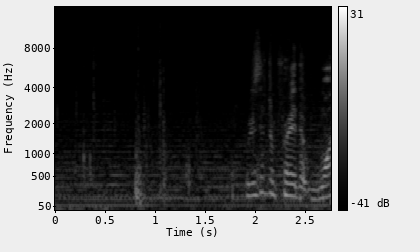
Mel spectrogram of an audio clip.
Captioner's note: door open close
